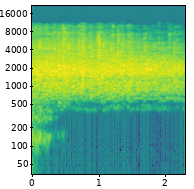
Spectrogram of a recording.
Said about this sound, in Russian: Сегодня, сегодня здесь с нами еще, еще раз аплодисменты. Спасибо.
